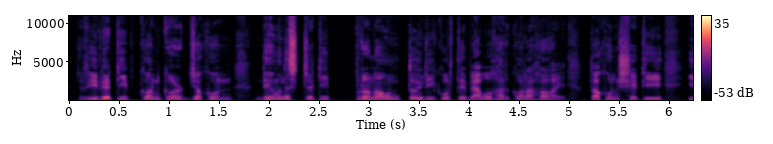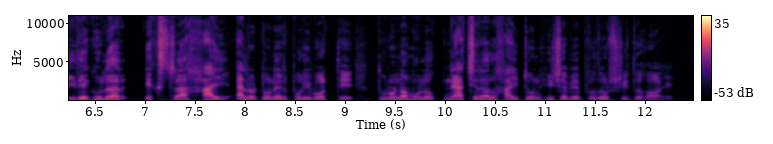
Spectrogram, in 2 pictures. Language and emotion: Bengali, neutral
